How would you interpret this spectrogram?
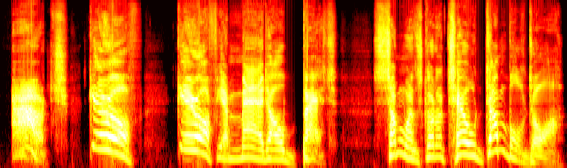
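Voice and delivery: loud, high yelps; pained protest. Acted. Mundungus fending off blows of cat food, yelping. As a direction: cry out as if being whacked.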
